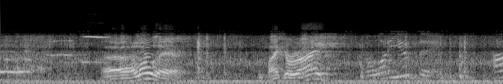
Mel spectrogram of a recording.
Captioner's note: calls out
